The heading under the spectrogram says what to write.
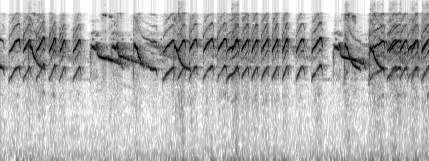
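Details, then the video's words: Japanese white-eye, a wild bird whose song serves for luring and as a master song, pours out a continuous high twitter of quick chirps mixed with sliding whistled notes. "Suara burung pleci liar,cocok buat pikat dan masteran."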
